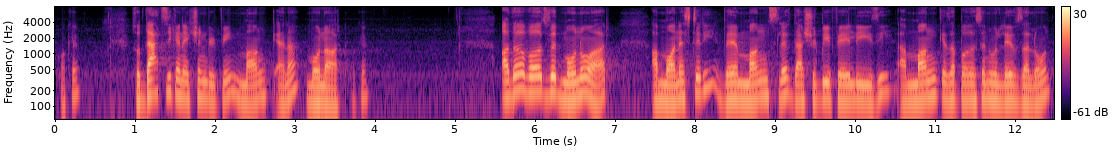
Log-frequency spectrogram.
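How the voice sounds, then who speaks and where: Man, vocabulary teacher, mid-range pitch, casual spoken lesson, step-by-step explanations, frequent "okay?" check-ins. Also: a little mellow. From India.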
